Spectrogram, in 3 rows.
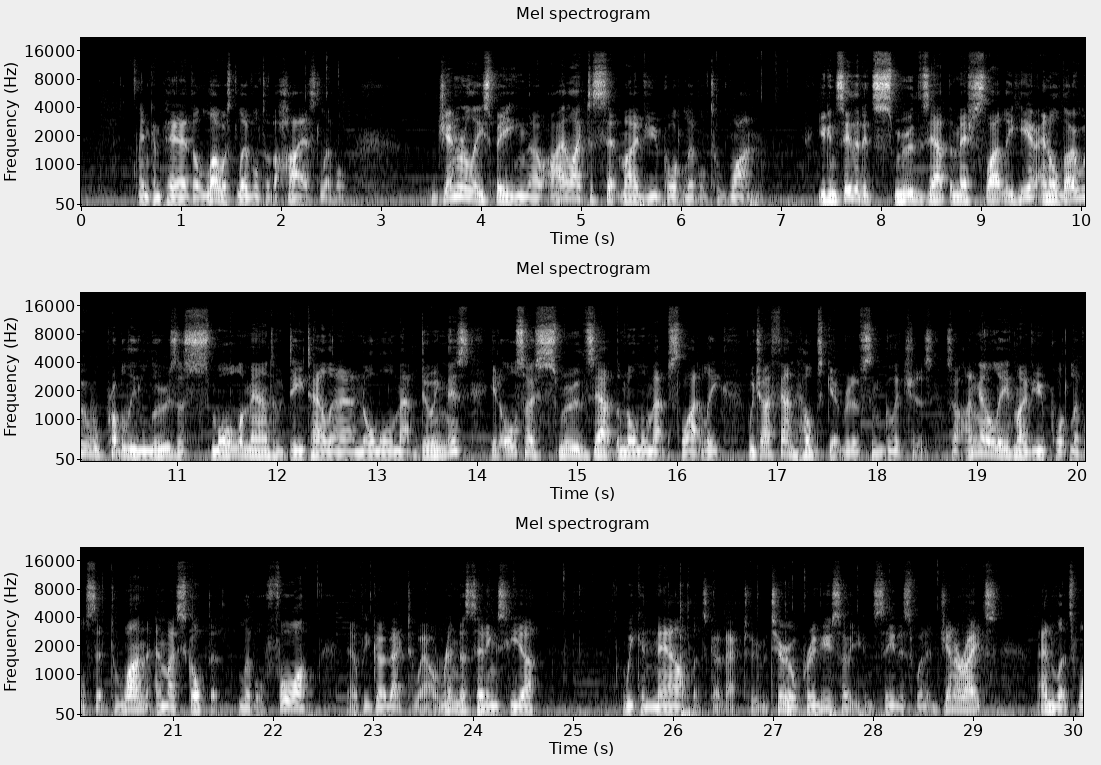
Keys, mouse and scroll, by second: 6.3 click, 6.7-7.2 alt+middle drag, 22.8 click, 23.6-24.1 scroll down 3, 24.1-26.0 alt+middle drag, 26.0 z, 27.1-27.8 alt+middle drag, 27.8 alt+right click, 28.3 alt+middle click, 28.8-30.1 alt+right drag.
